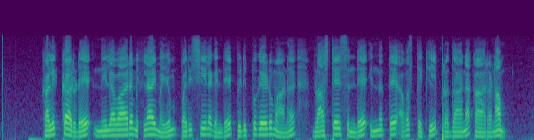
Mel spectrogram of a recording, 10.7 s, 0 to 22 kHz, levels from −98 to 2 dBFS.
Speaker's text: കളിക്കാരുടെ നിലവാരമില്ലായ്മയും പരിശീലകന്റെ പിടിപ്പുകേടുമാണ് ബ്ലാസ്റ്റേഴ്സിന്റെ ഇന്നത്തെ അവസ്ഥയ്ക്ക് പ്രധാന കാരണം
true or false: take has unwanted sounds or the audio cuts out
true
